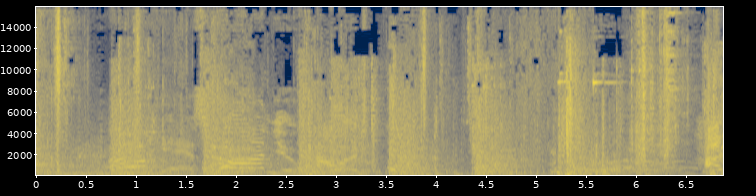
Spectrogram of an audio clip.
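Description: Pistol gunfire in the video game Bioshock: repeated loud, sharp shots and booms across a busy, dense game mix, with a voice talking over parts of it.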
